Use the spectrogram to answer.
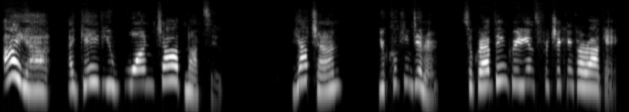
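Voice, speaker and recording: Her voice is high and fussing, a bossy big sister in an audiobook story, acted out by a woman narrator. She chatters brightly, scolds and trails off, flustered. The sound is close and dry. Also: animated, a little slow, dry recording, heavily acted. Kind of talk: fan fiction audiobook character voice.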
